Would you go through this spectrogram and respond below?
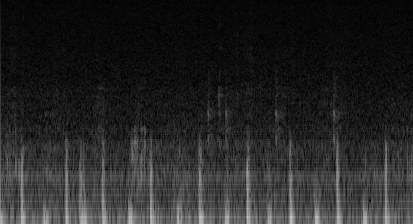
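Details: Woman's heart with atrial fibrillation and a leaking heart valve, days before open heart surgery, recorded through a low-placed stethoscope with many stomach rumbles; irregular heartbeat.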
